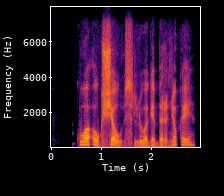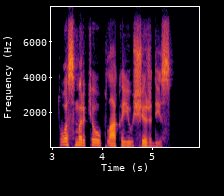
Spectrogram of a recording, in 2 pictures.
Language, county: Lithuanian, Klaipėda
